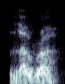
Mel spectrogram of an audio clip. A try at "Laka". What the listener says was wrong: It's not a ra. Too tall to be a ra.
